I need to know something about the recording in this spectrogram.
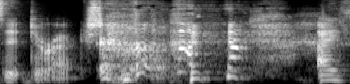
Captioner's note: laughing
